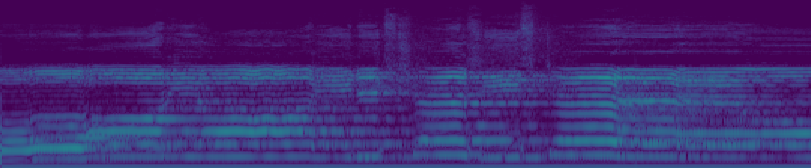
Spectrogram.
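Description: Sung chant in long held notes, the melody stepping slowly up and down in pitch.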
